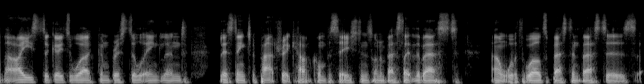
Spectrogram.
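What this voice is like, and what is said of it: British accent. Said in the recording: “as you can probably tell, I'm based in the UK with my accent”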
